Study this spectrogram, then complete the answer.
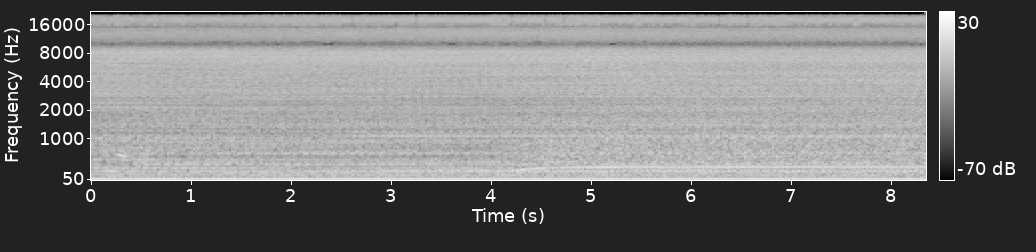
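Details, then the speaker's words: Aluminum beam finishing machine, first head only, second pass with 1/10 more pressure, grinding belt at 80% speed: steady rushing noise whose hum climbs and holds higher as the belt reaches speed; normal. "Now we're going to run 80% grinding belt speed. And you can hear in the sound that you have more RPM"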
